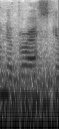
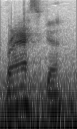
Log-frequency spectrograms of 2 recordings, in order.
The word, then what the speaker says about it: Nebraska: Instead of saying it properly Nebraska, they say Braska. No, they say it properly. I actually used to work in Nebraska, Oh, I'm and sorry. they call it the state. They call the state by its proper name, Nebraska.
